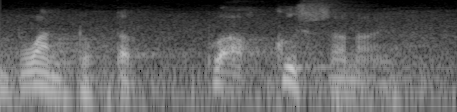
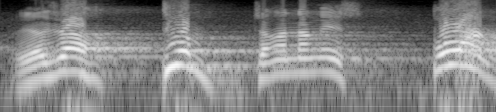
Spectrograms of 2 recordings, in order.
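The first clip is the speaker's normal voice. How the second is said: high, loud, curt commands; shouted orders; 11 semitones higher, 15 dB louder than usual. Retold or imitated. Preacher sending the crying woman home, shouted orders. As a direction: fire off each order at a shout.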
